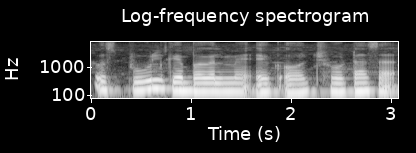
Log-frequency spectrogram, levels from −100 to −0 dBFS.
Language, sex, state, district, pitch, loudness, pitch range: Hindi, male, Bihar, Patna, 140 Hz, -14 LUFS, 135-145 Hz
